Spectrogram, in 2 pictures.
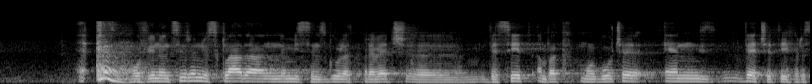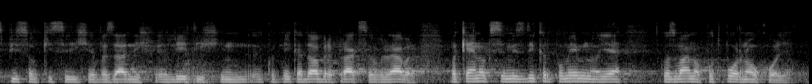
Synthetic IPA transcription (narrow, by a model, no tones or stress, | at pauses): ɔfinant̪siːɾanjusklaːd̪anɛmislimzɡulat̪̚pɾɛʋɛt͡ʃ | bɛset̪ampakmɔɡoːt͡ʃɛɛniʋɛt͡ʃjɛt̪eːxɾaspisɔwkisɛjixjɛʋəzaːd̪nixleːt̪ixinkɔt̪neːkajd̪ɔːbɾɛpɾaksɛuʋɛljaːʋalampakɛːnɔki̥sɛmizd̪ikəɾpɔmembnɔjɛ | t̪ḁkozʋaːnɔpɔt̪poːɾnɔɔkʰoːljɛ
